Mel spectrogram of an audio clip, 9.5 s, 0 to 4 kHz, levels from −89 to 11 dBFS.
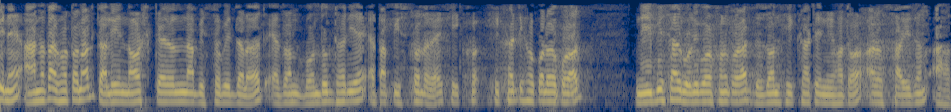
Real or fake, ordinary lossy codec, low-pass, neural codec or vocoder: fake; AAC, 16 kbps; 3.6 kHz; codec, 16 kHz, 16 kbps, FreqCodec, larger model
